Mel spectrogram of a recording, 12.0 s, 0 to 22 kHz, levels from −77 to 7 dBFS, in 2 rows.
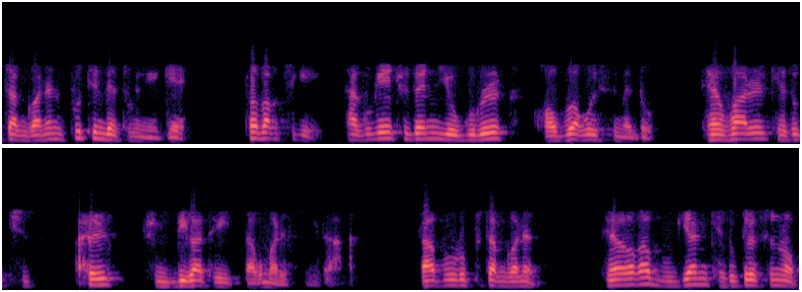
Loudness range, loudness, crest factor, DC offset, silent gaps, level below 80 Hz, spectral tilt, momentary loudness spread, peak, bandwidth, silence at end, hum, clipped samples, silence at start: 2 LU; -25 LUFS; 18 dB; under 0.1%; none; -76 dBFS; -8.5 dB/octave; 13 LU; -8 dBFS; 5.8 kHz; 0 s; none; under 0.1%; 0.05 s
